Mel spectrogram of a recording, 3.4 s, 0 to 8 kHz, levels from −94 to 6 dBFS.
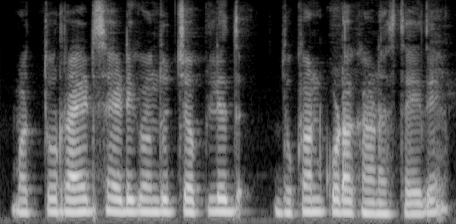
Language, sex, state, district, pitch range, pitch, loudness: Kannada, male, Karnataka, Bidar, 160-170 Hz, 165 Hz, -16 LUFS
